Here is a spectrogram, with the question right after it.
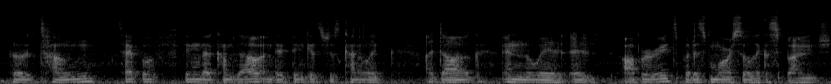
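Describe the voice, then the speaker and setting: A man's fairly low, monotone voice with flat intonation, audible room echo and noticeable background noise. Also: moderate pace. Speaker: book reviewer. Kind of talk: casual chat. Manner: hesitant, many fillers.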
